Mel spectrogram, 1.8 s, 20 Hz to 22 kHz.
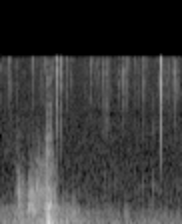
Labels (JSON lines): {"label": "biophony, low growl", "recorder": "SoundTrap 300"}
